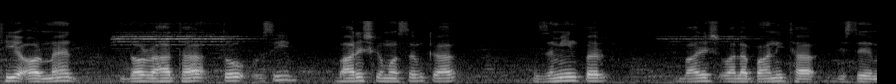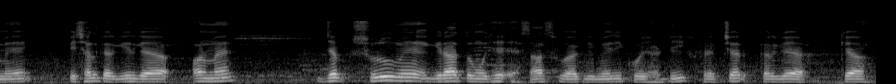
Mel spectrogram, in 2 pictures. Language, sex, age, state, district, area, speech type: Urdu, male, 18-30, Bihar, Gaya, urban, spontaneous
